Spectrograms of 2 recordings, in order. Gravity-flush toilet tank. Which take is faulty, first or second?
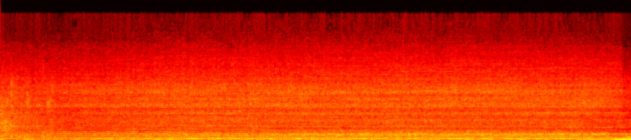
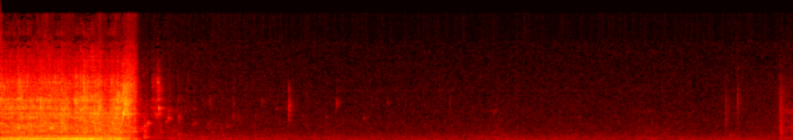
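first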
